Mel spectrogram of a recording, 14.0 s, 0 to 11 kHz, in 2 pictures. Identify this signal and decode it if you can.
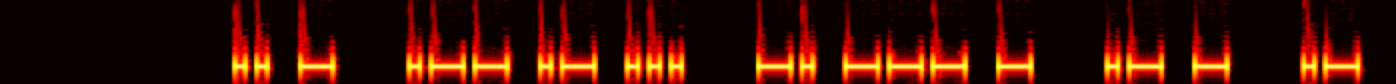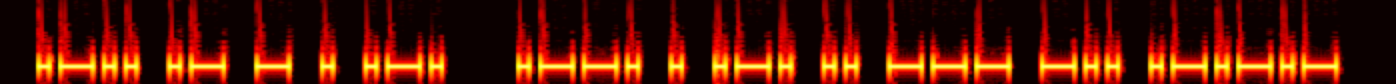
Morse code, heard as a keyed tone, about 22 wpm, 700 Hz. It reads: IT WAS NOT AT A LATER PERIOD.
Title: Sentences from Top 1000 Words - Review Part 5 - 22wpm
